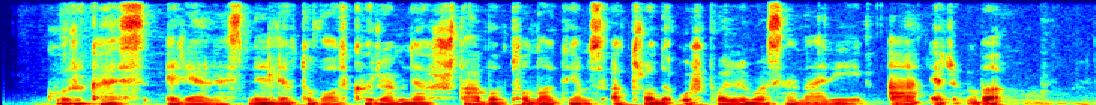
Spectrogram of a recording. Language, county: Lithuanian, Šiauliai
